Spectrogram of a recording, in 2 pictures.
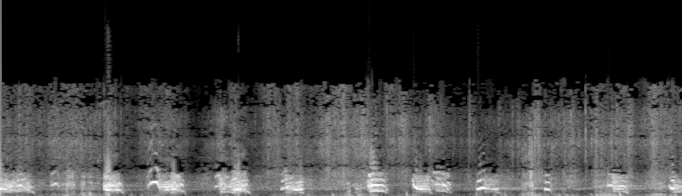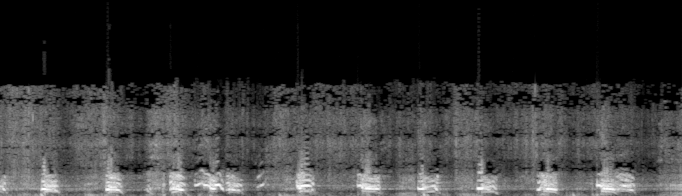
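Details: Coonhound on a South Carolina coon hunt, treeing a raccoon: steady run of loud, hoarse chop barks about every half second, some doubled, continuing without pause. Faint voices in the background.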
